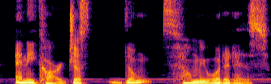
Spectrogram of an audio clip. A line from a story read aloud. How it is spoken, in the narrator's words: I stammered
